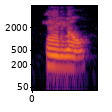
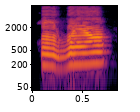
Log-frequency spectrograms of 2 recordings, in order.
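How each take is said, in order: First: The words merge into one short syllable. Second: Both words are said in full, separately. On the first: "you're going to say it in contractions" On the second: "I will always say"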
